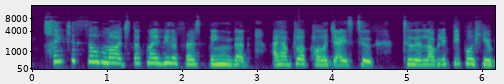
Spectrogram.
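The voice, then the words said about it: Thick non-native accent. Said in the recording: “you have such a great accent ... my accent might be a little thick”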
